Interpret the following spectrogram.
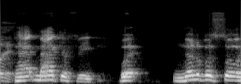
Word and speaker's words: Pat McAfee: definitely butchered that name you said matt packafy you you definitely butchered it that time pat mcafee go ahead pat mcafee but none of us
